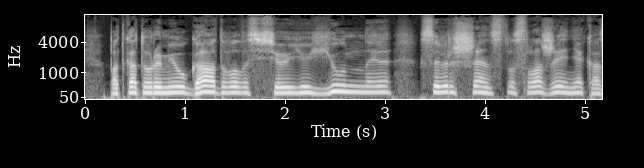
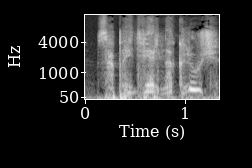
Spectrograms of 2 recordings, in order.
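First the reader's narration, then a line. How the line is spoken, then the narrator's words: Whispered. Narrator (Russian): шептала Соня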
